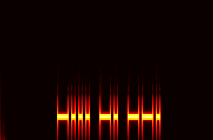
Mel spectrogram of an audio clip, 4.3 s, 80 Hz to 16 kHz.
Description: Morse code, heard as a keyed tone, about 17 wpm, 700 Hz. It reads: BNG
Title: USA Call Sign Postfixes - 3 Letters 17wpm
